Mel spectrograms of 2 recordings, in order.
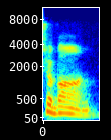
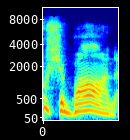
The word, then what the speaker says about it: Siobhan: So it's Siobhan. Oh, Siobhan. Okay. Siobhan Hannah?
